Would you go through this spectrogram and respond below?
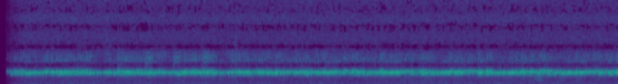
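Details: A chorus of natterjack toads calling at the Omsteg, Azewijnse Broek, gives loud, continuous rattling trills that merge into one unbroken churring drone.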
